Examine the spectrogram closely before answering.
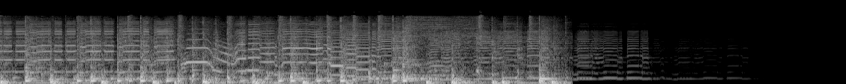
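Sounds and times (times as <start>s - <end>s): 
world jazz music: 0.0s - 6.0s.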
